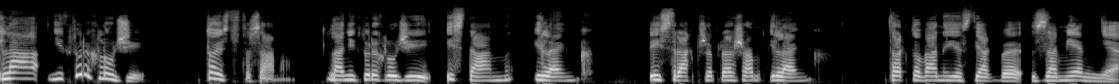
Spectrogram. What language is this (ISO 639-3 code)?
pol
